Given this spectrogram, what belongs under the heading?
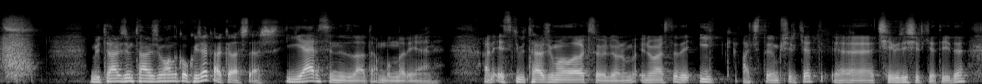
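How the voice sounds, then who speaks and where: Over a quiet background, a man speaks at a moderate pace in an animated tone, his pitch swinging very widely. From Turkey. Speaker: English exam teacher. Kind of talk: tutorial. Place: studio.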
